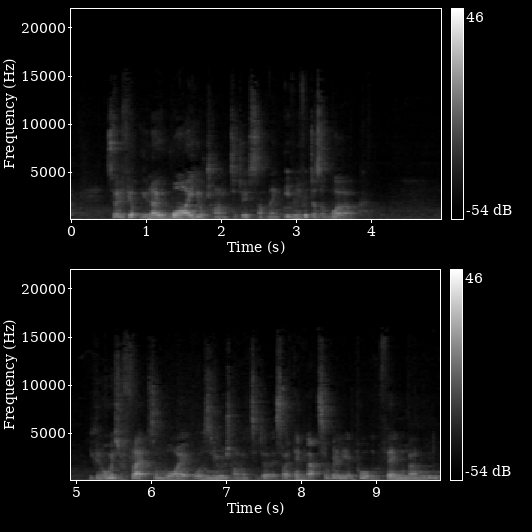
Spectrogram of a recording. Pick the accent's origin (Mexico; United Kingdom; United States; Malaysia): United Kingdom; Croydon, London; they were all from North London, they were all really cool, and I was from Croydon.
